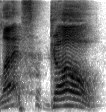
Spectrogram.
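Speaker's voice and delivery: very loud excited shout. Speaker, alone in an empty office, reacts to a point about reducing cognitive load; yelling. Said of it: "I'm yelling at my office".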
